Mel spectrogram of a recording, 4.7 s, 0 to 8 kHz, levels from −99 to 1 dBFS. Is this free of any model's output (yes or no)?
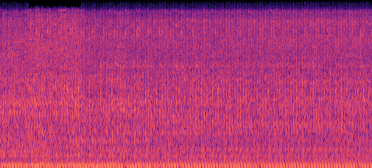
no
